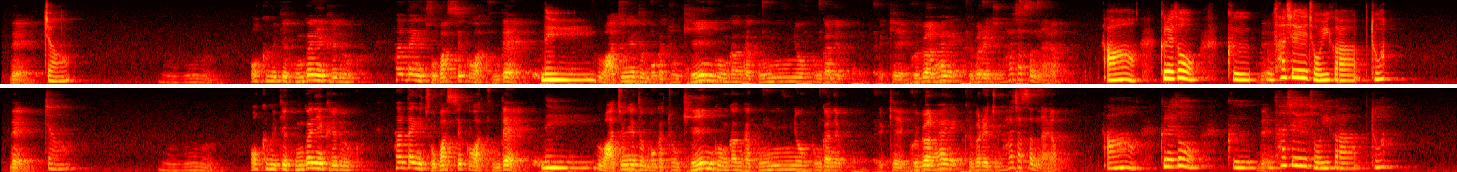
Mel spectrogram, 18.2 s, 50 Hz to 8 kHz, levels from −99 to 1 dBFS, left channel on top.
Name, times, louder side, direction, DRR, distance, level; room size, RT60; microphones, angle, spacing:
voice 1, 0.6-0.9 6.8-7.5 13.8-17.3, left 7 dB, 70° left, 14 dB, 0.3 m, -28 dB
voice 2, 2.0-2.7 3.1-4.4 4.9-6.5 7.5-10.6 10.9-13.2 15.7-15.9, right 2 dB, 35° right, 5 dB, 0.6 m, -34 dB
sound 1, 6.3-13.1, left 1 dB, 50° left, 2.2 m, -47 dB
12.0 x 4.5 x 2.5 m, 0.81 s
head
